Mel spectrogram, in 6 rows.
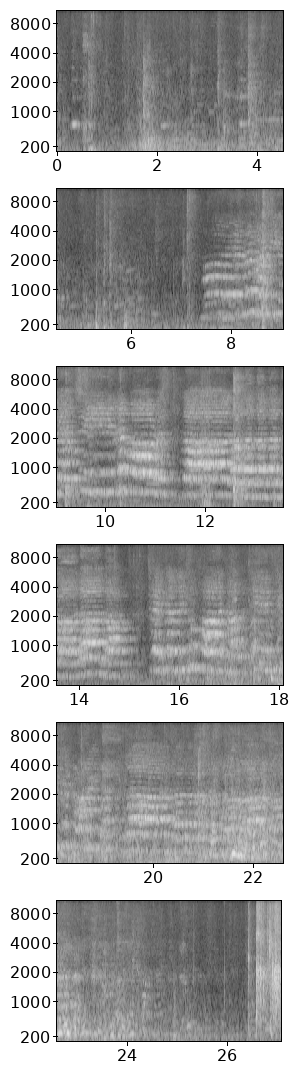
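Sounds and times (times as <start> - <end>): children's choir singing: 7.4 - 25.0.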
